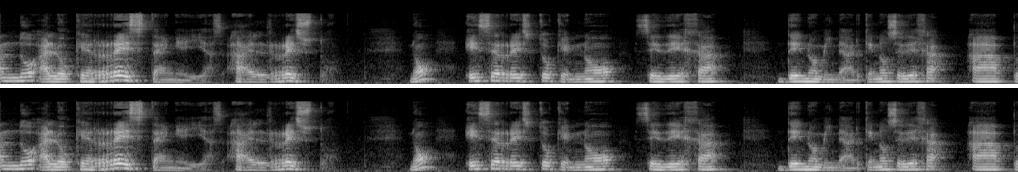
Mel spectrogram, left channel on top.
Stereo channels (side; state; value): both; identical; correlation 1.00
